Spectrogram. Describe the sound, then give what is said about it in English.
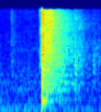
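A single sharp shot from a metal and carbon Walter rifle, fired at a target on a wall, cracks out loudly after a brief quiet, its bright burst fading quickly into a short, decaying tail. No one speaks. “I prop the butt of the gun in my armpit and focus on my target.”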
